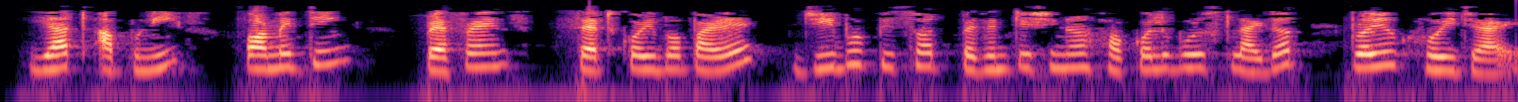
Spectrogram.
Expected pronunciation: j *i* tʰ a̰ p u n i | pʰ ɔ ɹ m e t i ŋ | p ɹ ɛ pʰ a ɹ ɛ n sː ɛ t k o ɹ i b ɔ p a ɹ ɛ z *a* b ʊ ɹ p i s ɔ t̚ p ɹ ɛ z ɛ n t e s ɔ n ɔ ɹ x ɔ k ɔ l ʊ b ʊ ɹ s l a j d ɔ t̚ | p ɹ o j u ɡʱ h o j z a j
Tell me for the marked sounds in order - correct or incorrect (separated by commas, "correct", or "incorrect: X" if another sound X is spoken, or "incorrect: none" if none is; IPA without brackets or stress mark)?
incorrect: a, incorrect: i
